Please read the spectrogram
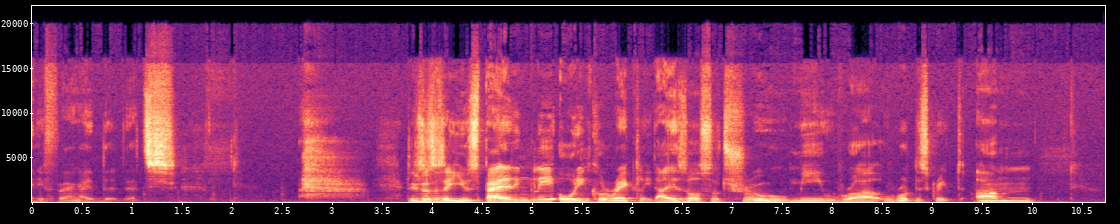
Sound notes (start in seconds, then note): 2.7 10 years of frustration in a single sigh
